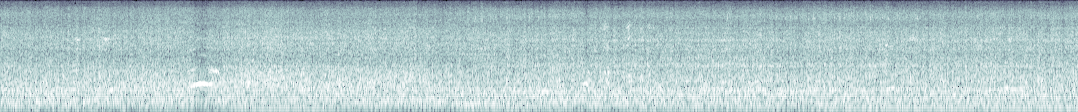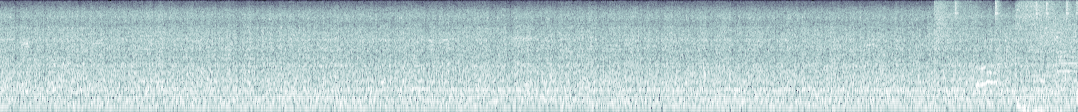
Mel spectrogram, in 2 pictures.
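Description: An aircraft engine roars steadily inside a cockpit.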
